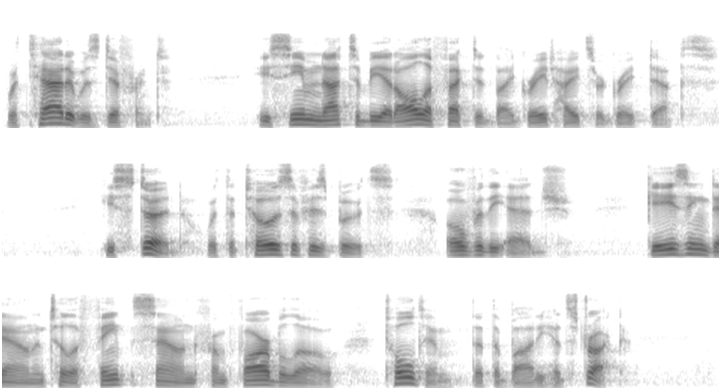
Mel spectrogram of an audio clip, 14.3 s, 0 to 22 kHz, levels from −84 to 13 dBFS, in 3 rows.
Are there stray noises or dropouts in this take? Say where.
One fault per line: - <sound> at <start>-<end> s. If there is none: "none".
none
